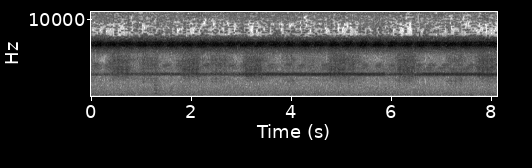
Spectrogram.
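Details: Insects chirp in a steady night chorus in a meadow, with high, continuous trills layered over one another.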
